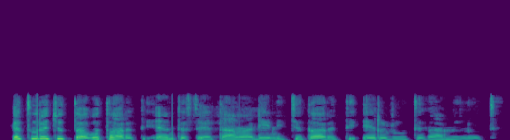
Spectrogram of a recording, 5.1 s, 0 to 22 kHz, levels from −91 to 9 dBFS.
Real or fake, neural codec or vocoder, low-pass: real; none; 7.2 kHz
